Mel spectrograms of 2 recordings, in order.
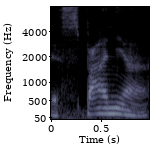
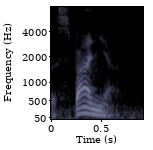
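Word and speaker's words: España: choose to say spain be sure to call it espana see they have a different name see in spanish spain is called espana notice it has that tilde espana and if you're going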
